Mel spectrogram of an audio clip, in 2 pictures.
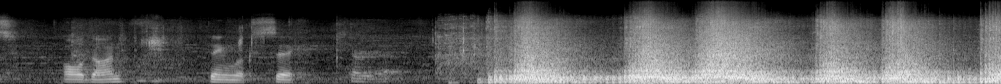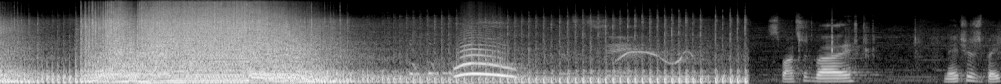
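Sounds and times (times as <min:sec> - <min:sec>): dirt bike engine revving: 0:04.5 - 0:17.5.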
